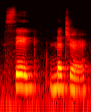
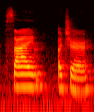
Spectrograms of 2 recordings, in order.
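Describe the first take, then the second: First: The stress falls on the expected syllable. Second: The stress falls on an unexpected syllable.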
